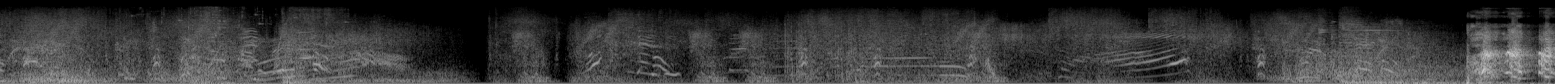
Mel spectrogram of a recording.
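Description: Video game fighting sounds whoosh and crash with bursts of energy blasts.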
